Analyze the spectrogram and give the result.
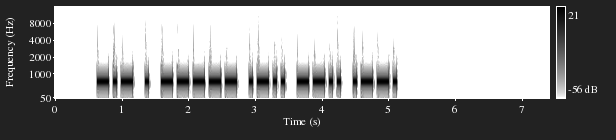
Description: Morse code, heard as a keyed tone, about 20 wpm, 700 Hz. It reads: KE0LZP
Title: USA Call Signs - 6 Characters - Repeated 3x - 20wpm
